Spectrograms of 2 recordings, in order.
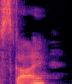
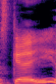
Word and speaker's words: Skey: The principal medical officer was Dr. Joseph Skye. It's spelled S-K-E-Y. – S-K-E-Y. – Yeah. – Good. Dr. Skye? I don't know. – I'm just going to say Skye.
